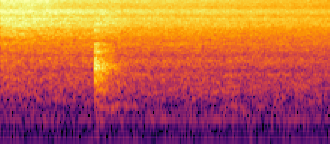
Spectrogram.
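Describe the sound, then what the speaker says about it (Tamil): Tamarind water hits a hot frying pan with a quick splash, then a steady close sizzle and hiss that fades slightly, with no talking. "இப்போ இந்த அளவுக்கு நல்லா பொரிஞ்ச பிறகு புளி கரைச்சி வச்சுருக்கோம்ல அதை ஊற்றிக்கலாம்"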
